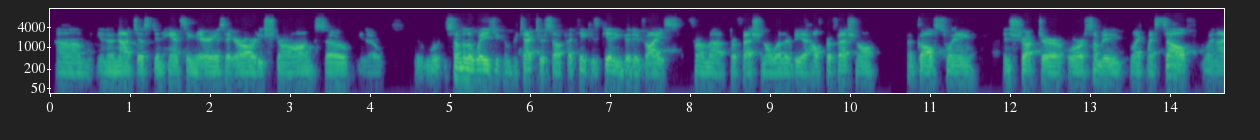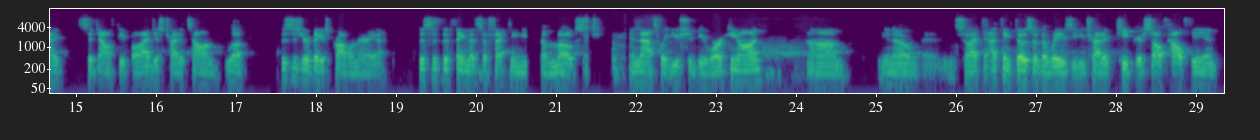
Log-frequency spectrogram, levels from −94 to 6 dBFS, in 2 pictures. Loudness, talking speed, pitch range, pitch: -27 LUFS, 210 wpm, 85-95 Hz, 85 Hz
